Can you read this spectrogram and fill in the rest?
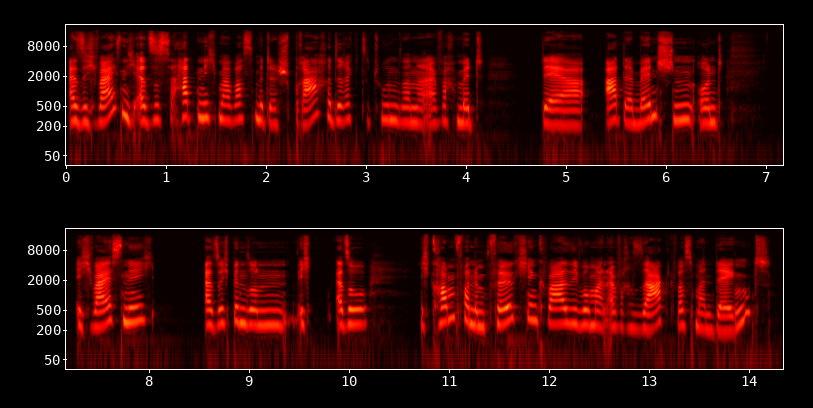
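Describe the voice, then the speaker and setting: Young woman from the Ruhr area, outspoken radio guest, slightly high voice. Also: moderate pace, a bit bright, smooth, no echo, studio quality. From Ruhr area, Germany. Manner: chatty, laughs often, outspoken. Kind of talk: casual radio chat.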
